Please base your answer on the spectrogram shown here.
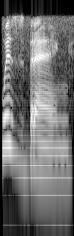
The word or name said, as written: whizzbang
